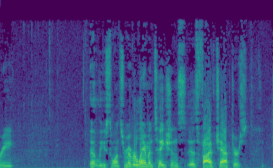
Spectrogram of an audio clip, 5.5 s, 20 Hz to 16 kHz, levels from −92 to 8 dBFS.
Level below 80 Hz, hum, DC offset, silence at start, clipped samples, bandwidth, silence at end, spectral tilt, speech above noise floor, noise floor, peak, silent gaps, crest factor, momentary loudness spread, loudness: -58 dBFS; none; 0.5%; 0 s; under 0.1%; 14.5 kHz; 0.55 s; -4 dB/octave; 36 dB; -54 dBFS; -6 dBFS; none; 14 dB; 12 LU; -18 LUFS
